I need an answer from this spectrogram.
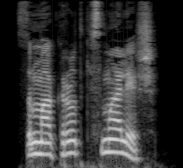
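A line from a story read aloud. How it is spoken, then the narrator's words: Snort. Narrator (Russian): Фыркнул Дэн Талли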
